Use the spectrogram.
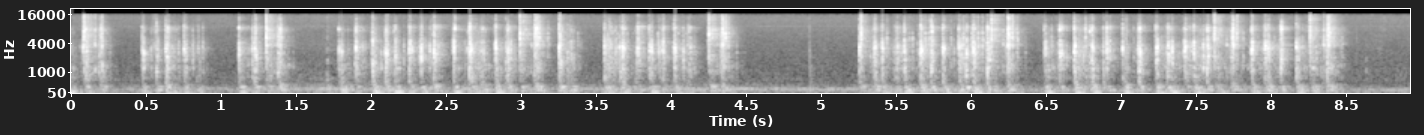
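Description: Fingertips type steadily with both hands on a black plastic RGB backlit computer keyboard. Rapid bursts of bright, crisp key clicks sit over a soft low thump, with brief pauses near 1 and 3.4 seconds and a longer lull around 4.5 to 5.2 seconds. Each keystroke dies away almost instantly.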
